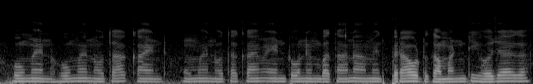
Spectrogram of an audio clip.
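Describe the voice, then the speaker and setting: A male tutor solves test questions aloud in a flat, dark, mellow voice, talking slowly and repeating each choice to himself. Faint traffic hums behind him. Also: medium pitch, rough recording. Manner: thinks aloud, repeats options, reads English questions slowly. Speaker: exam prep tutor. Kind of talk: solving a mock test aloud.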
